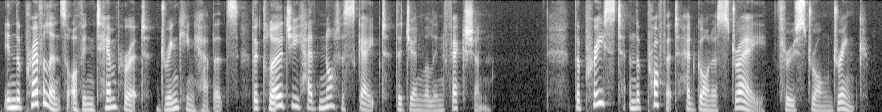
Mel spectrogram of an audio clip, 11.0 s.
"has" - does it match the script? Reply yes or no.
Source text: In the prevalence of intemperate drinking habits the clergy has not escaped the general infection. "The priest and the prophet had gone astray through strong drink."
no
